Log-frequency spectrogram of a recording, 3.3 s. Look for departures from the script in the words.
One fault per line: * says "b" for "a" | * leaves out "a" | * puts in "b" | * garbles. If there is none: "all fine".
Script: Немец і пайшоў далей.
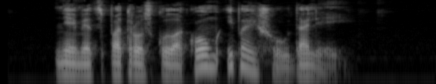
* puts in "патрос кулаком"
